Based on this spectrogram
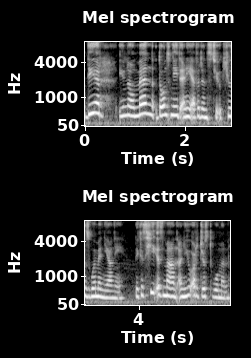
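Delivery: put-on Arabic accent throughout. Quoting what the court told them, in an arabic accent. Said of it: "I had to say it in an Arabic accent".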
